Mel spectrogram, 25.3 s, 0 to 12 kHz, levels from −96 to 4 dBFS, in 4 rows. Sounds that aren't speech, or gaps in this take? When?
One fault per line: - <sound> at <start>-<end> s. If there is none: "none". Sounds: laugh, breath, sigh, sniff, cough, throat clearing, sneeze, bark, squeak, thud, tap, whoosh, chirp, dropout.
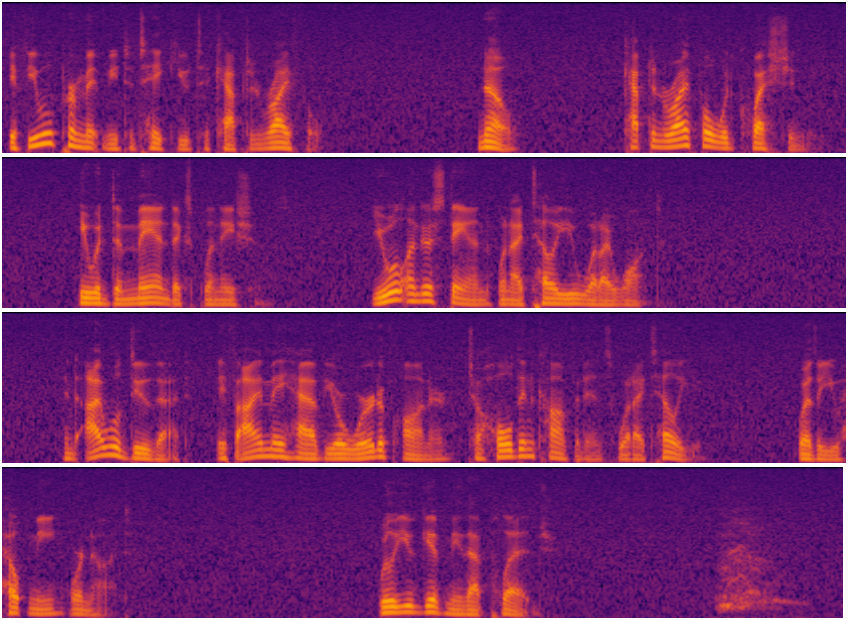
- breath at 24.2-25.1 s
